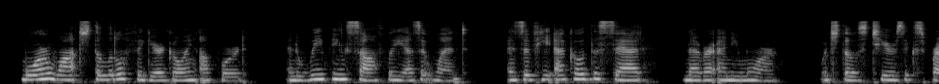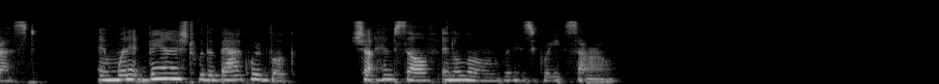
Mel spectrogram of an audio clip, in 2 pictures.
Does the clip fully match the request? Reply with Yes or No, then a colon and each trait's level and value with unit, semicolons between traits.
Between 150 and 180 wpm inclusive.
No: slow, 135 wpm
